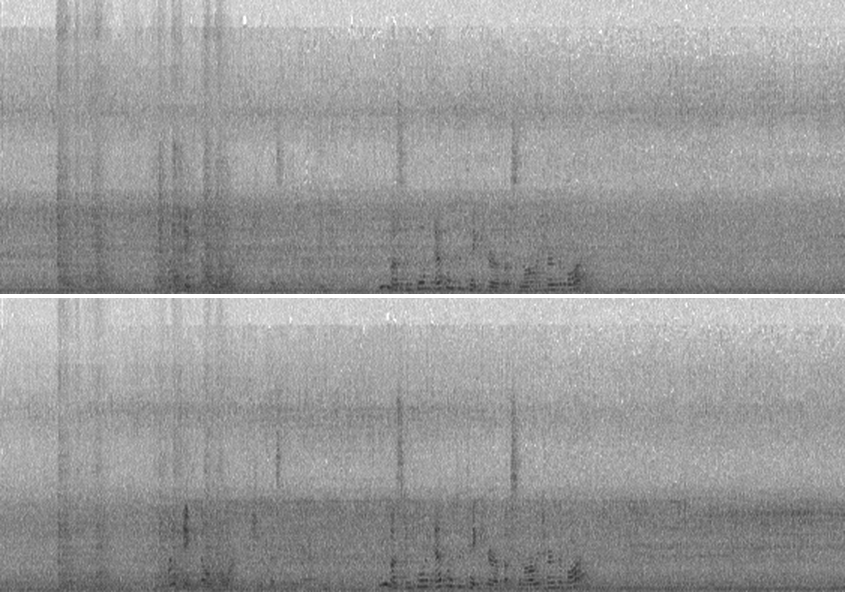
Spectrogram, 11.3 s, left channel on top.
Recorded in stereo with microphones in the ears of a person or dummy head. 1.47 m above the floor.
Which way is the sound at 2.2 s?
25° right (ahead or behind).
